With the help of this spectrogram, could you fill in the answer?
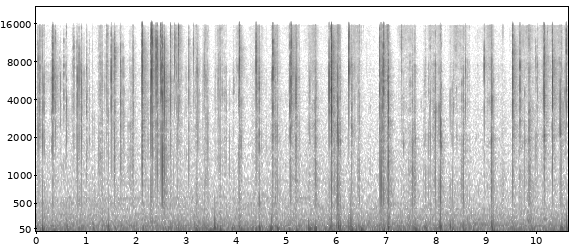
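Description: Fingertips and long nails squeeze, fold and crinkle a hand-sized, pale yellow sheet of pliable wax. A steady run of sharp, bright crackles and tearing-like crinkles sounds over soft rustling, each snap dying away almost instantly.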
